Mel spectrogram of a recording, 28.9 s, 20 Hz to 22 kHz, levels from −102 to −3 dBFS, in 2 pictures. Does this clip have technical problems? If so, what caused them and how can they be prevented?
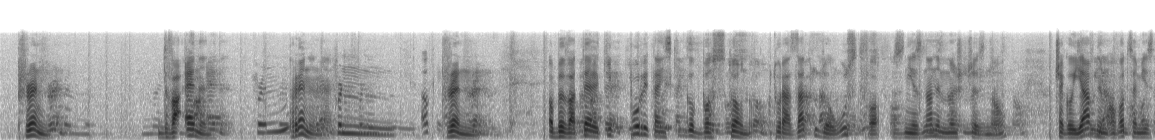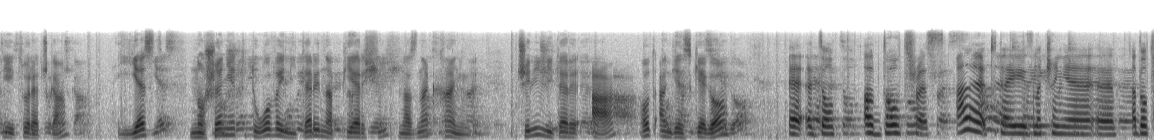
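Yes. There's echo with no canceller running the whole clip: the speech returns about 12 dB quieter, roughly a third of a second later, and thinner, because the far end's loudspeaker fed its microphone and nothing removed it. Enable acoustic echo cancellation at that end, or have them use a headset.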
